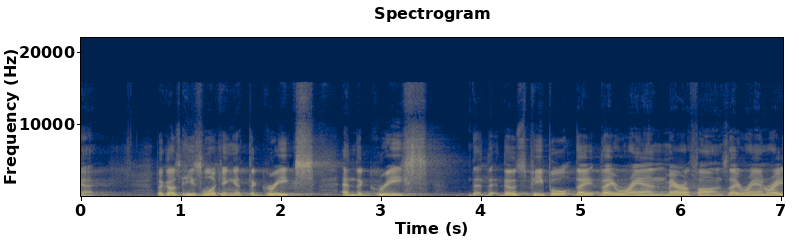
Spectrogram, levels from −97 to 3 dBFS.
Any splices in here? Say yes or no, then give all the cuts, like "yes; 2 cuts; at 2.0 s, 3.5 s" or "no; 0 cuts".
yes; 1 cut; at 1.0 s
